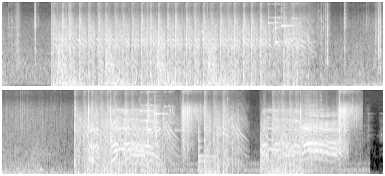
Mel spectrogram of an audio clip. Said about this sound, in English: Hey, he's shooting at us!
